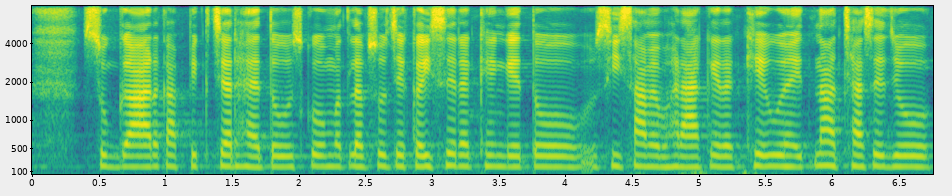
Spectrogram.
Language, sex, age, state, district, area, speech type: Hindi, female, 18-30, Bihar, Samastipur, rural, spontaneous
